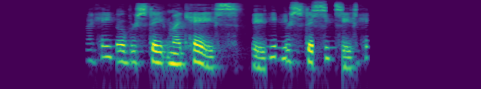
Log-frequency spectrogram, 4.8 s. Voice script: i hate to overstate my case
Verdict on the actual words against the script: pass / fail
fail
